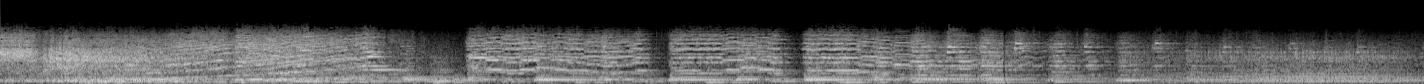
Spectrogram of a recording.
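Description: A loud bus engine revs up, its whine rising in pitch over several seconds, then settles into a throbbing drone with repeated surges and gear-change dips as the vehicle pulls away.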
